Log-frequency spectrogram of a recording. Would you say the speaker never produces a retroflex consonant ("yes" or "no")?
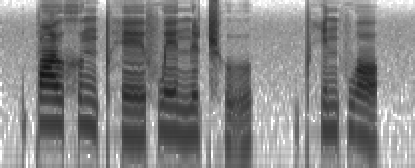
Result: no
